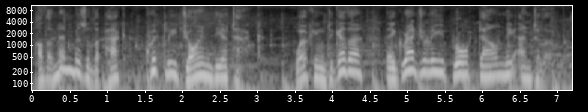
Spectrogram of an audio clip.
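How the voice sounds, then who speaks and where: A man reads scripted nature documentary narration in a measured, formal storytelling manner. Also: fairly high pitch, expressive. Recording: music behind the voice. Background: background music.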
